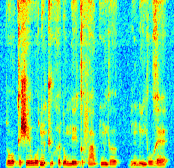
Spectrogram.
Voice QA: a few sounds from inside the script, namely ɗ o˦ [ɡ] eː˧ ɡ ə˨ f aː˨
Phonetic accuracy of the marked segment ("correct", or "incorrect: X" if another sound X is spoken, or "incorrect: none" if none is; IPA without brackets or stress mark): incorrect: ŋ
